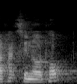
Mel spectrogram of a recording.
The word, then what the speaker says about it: ทักษิโนทก: แล้ว อุทก อ่า อุทกะ อุทก แปล ว่า น้ำ ทักษิโนทก เอา อุ ขึ้น ไป เป็น โอ บวก กัน แล้ว เป็น ทักษิโนทก อ่าน ว่า ทักษิโนทก ถ้า ตาม เรื่อง ราว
